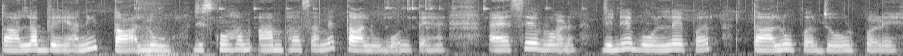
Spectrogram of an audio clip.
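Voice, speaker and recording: Woman teacher, mellow gravelly voice, slow and patient, sounds out each letter. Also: fairly high pitch, level tone. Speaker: Hindi teacher. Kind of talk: slow classroom explanation.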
